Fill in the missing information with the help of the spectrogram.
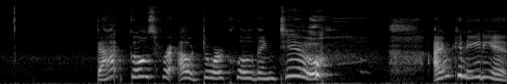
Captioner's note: laughs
